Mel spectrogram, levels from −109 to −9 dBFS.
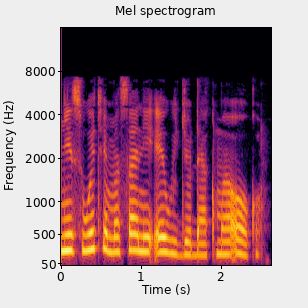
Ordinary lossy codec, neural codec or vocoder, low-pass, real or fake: MP3, 48 kbps; none; 7.2 kHz; real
